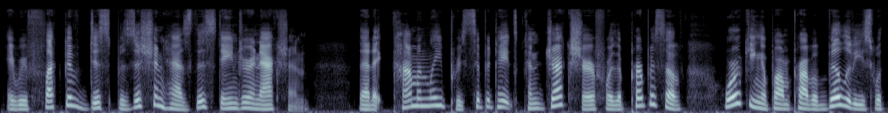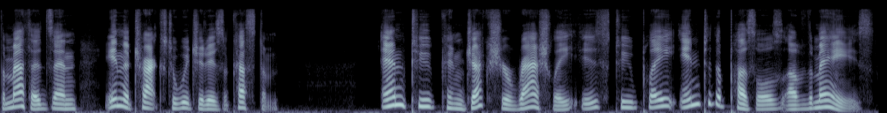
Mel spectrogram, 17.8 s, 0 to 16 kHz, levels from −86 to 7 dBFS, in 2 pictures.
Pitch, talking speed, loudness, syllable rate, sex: 180 Hz, 150 wpm, -21 LUFS, 5.2 syllables/s, female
